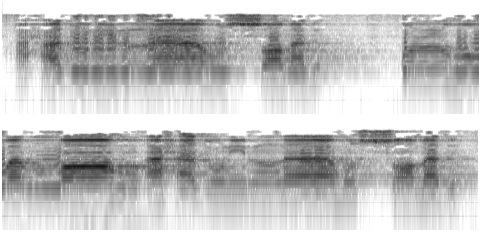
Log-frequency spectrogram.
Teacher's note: Cara membacanya dengan menambah nun kasrah sebelum hamzah wasal.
